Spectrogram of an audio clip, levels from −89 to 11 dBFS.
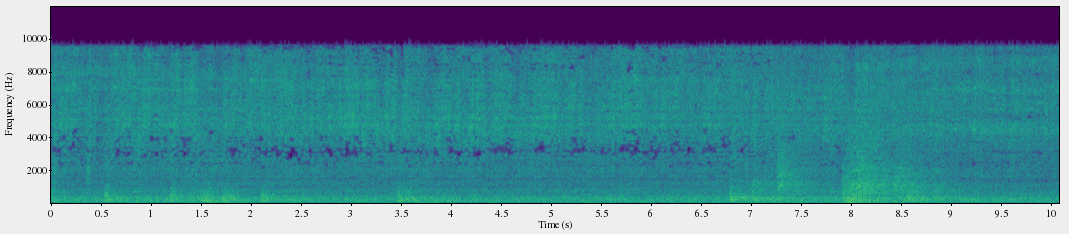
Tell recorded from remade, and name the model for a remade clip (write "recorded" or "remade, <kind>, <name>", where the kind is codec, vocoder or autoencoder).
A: recorded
